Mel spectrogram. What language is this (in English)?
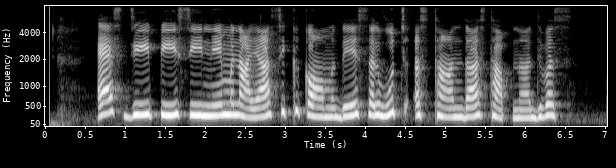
Punjabi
